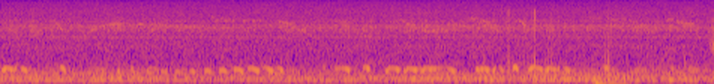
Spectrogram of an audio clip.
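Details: Lek display of male black grouse. Dense rolling bubbling runs in wavy phrases, with a few short clicks and a brief low thump near the end.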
